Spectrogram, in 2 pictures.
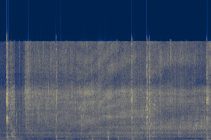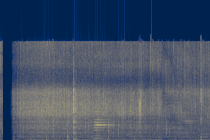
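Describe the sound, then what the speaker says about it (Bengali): Garlic paste fries in hot oil, a steady bright sizzle with occasional stirring clicks and scrapes, broken by a brief gap near the middle before the crackle resumes, no voices. "রসুনটাকেও আমি একটু লাল লাল করে ভেজে নিয়েছি"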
